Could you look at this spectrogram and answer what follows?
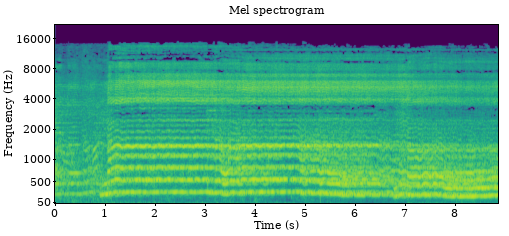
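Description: A man singing a naat into a microphone. From about a second in he holds one long note, then the melody steps down lower over the last few seconds.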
